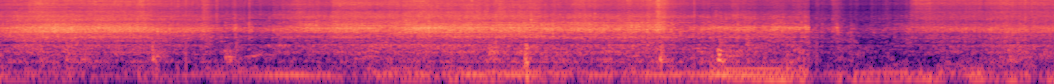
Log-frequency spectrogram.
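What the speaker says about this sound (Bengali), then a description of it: "মশলাটা হয়ে গেছে, এবার কিমাটা দিয়ে দেব। ভালো করে এবার কষিয়ে নেব।" Chicken mince frying in a spiced masala, with a steady broadband sizzle and hiss that runs throughout, plus a few faint clinks of a utensil against the pan.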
